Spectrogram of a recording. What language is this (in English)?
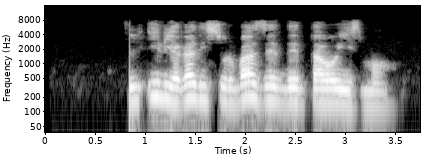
Esperanto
